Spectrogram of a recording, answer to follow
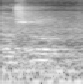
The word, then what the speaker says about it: Oshun: Yeah, my name is Oshun. I've been trying to pronounce it correctly. It's actually Oshun.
